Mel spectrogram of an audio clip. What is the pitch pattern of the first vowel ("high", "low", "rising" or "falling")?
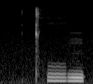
low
